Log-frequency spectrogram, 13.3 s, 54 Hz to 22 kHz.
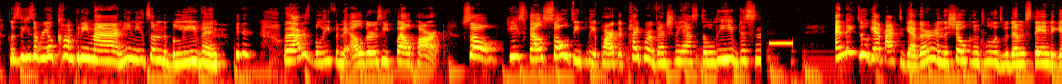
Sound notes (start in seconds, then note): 9.6 beep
